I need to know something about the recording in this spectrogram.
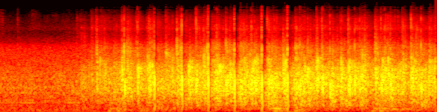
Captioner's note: applause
